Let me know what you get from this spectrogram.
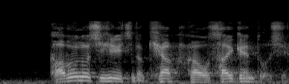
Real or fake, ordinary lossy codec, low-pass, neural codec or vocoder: real; none; none; none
